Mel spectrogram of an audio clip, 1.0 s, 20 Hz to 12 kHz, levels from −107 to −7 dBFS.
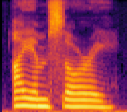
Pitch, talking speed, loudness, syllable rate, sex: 200 Hz, 190 wpm, -15 LUFS, 5.3 syllables/s, female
